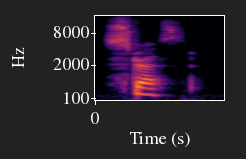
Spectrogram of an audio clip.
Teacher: The ed part here is supposed to be pronounced as the T sound because it's voiceless. It's a voiceless consonant.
